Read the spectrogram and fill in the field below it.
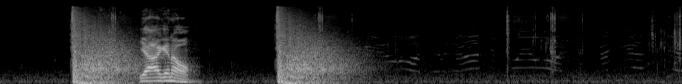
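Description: Two loud revolver shots ring out about two seconds apart in Escape from Tarkov's Factory map, each trailing a long echoing decay. A short spoken reply falls between them, and faint clicks and metallic tones follow.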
